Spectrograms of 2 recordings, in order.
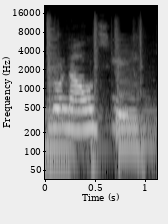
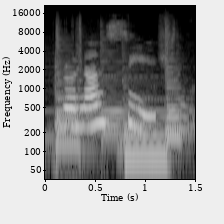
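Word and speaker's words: pronunciation: the next is प्रोनंसिएशन people might mistakenly read it एज प्रोनाउंस नो इट्स प्रोनंसिएशन प्रोनंसिएशन हम कहते हैं लफ्जों की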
